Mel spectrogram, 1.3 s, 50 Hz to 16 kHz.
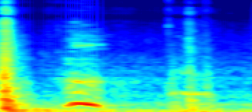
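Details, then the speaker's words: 98-02 Honda Accord coupe, newly installed window regulator: short motor whir as glass runs up, then dull clunk near top as regulator arm strikes bracket, possibly due to a larger missing notch on the bracket. "Because it sounds like it's hitting the arm, and then I look in there, it's hitting this arm on this bracket."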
